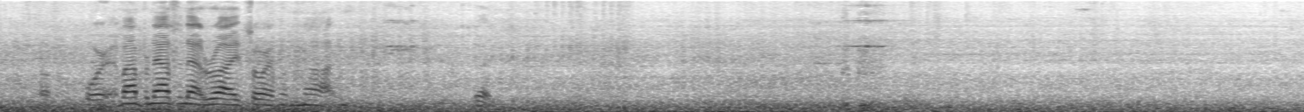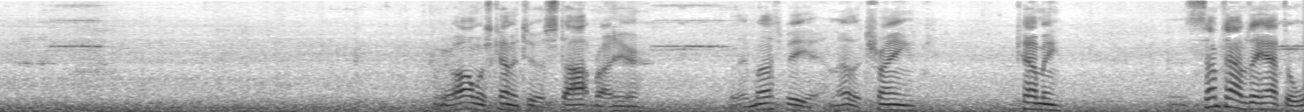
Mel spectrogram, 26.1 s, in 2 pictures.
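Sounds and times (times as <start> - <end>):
train wheels rumbling: 0.0 - 26.0
faint wheel squeals: 3.4 - 5.0, 8.1 - 9.2, 10.7 - 11.1, 12.8 - 14.4, 19.2 - 20.5, 25.5 - 26.0.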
